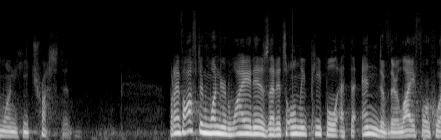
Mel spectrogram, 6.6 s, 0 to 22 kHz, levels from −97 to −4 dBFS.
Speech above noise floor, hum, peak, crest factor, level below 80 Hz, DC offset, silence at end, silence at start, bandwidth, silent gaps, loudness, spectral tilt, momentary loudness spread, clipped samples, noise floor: 41 dB; none; -12 dBFS; 14 dB; -62 dBFS; under 0.1%; 0 s; 0 s; 4 kHz; none; -24 LUFS; -11 dB/octave; 14 LU; under 0.1%; -65 dBFS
